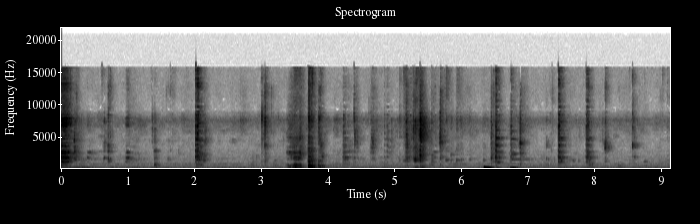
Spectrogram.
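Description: Eating with the hand from stainless-steel bowls: fingers scooping watered rice give scattered light clicks, clinks and wet squelches, mixed with chewing.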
